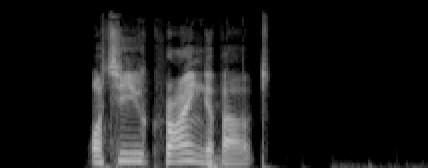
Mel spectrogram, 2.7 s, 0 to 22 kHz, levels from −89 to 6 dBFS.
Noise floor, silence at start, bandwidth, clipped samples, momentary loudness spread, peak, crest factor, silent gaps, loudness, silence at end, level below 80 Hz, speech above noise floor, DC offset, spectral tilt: -83 dBFS; 0.6 s; 16 kHz; under 0.1%; 14 LU; -6 dBFS; 22 dB; none; -24 LUFS; 1 s; -48 dBFS; 60 dB; under 0.1%; -4 dB/octave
